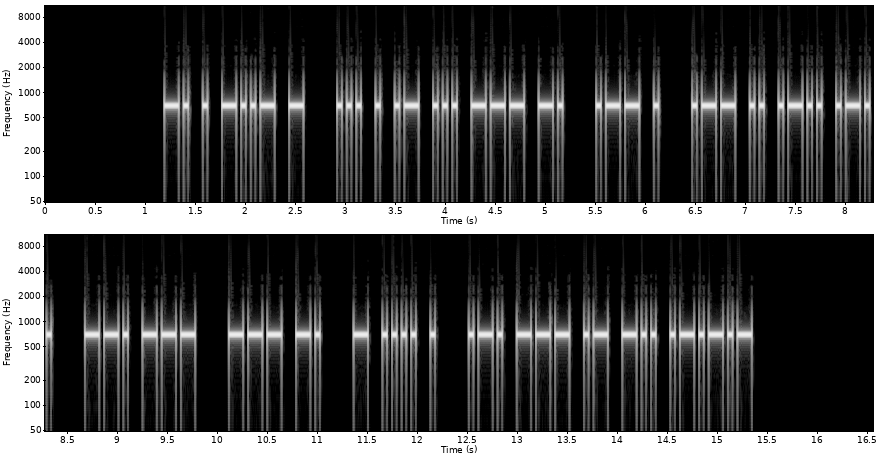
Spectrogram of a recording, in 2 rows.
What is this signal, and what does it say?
Morse code, heard as a keyed tone, about 25 wpm, 700 Hz. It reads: NEXT SEASON WE WILL GO ON THE ROAD.
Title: Sentences from Top 1400 Words 25wpm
